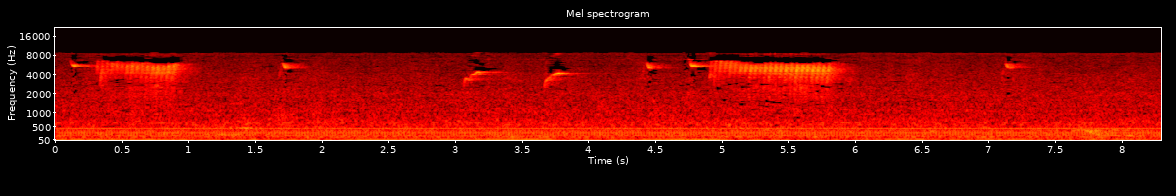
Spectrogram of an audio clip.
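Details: An orange Tunisian canary sings in bright, high bursts: rasping trills and short sharp chips repeated irregularly, over a steady low electrical hum.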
